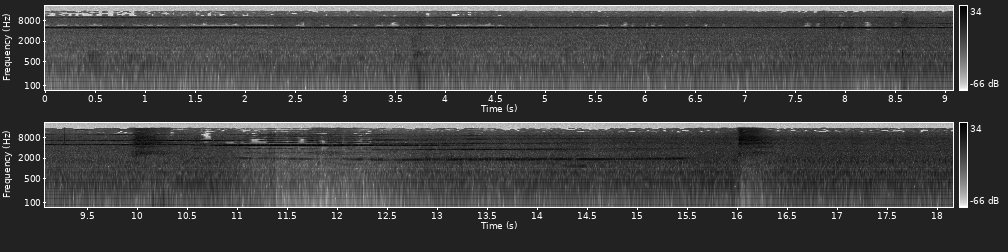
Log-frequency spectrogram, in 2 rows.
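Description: JR KiHa 110 series diesel railcar running in to a stop at a station platform, its wheels squealing with a steady high-pitched tone under braking that dies away about twelve seconds in. Two short hisses come about ten and sixteen seconds in, and the railcar's running noise grows louder as it stands alongside.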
